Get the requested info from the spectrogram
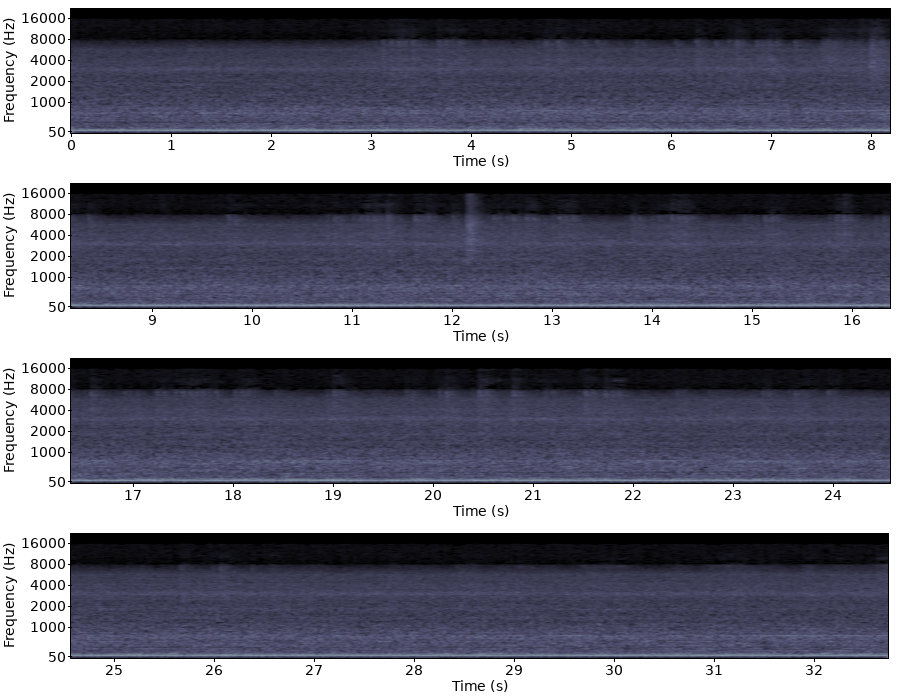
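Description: KONE MiniSpace traction elevator descending at speed, heard from inside the car: a steady low hum over an even rushing noise.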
